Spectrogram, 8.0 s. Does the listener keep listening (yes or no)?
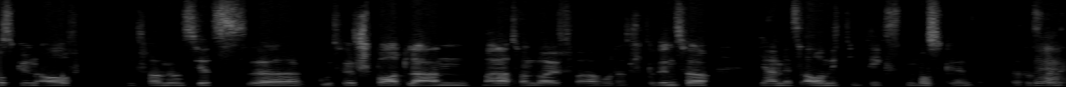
yes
